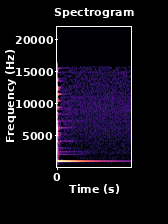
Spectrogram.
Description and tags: Recorded on an iPad from a musical box played very slowly to get a single note. Then topped and tailed in Audacity.
single-note, pitch-c6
